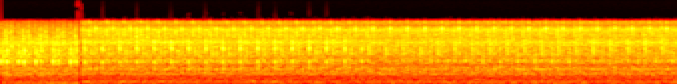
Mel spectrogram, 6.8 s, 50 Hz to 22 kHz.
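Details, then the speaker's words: Chevrolet Epica, over 200,000 km, noise from top of engine appeared suddenly days ago: fast light ticking about twice a second over steady idle; hydraulic lifter tapping. "небольшая предыстория данного автомобиля пробег его давно прошел отметку в 200 тысяч километров и буквально несколько дней назад резко появилась проблема связана с шумной работой верхней части двигателя"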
